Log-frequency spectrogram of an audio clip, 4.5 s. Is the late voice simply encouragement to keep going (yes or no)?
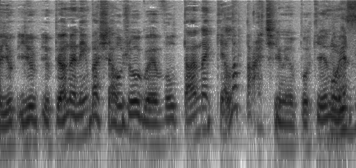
no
